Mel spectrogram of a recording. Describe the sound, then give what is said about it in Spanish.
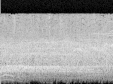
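Audience applause: steady clapping from a studio crowd that fills the whole clip at an even level, with a voice briefly audible at the start. “Un aplauso para Antonio Resines.”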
